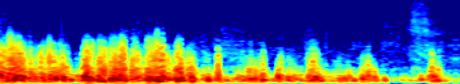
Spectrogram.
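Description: Wind buffeting the microphone: a loud, rough rushing noise that eases off near the end.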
